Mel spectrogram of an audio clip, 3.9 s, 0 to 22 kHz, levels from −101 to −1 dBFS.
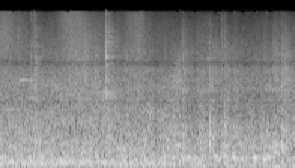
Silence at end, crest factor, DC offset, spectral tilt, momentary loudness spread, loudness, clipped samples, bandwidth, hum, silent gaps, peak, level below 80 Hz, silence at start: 0 s; 12 dB; under 0.1%; -5 dB/octave; 1 LU; -19 LUFS; under 0.1%; 16.5 kHz; none; none; -6 dBFS; -30 dBFS; 0 s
